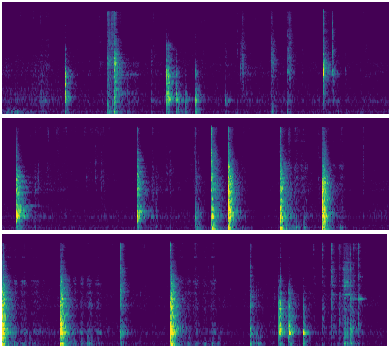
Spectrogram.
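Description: Hatchet chopping raw bone-in chicken on a wooden butcher block: a series of sharp single chops at uneven intervals, about one every second or two, some coming in quick pairs.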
